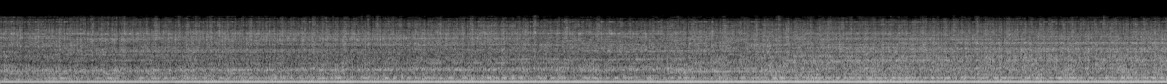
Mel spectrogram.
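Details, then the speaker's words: South Bend 9-inch lathe after Model B to quick-change gearbox conversion, gears oiled, running in gear: even, steady gear whir and low drone, no knocks or grinding; most noise from play in the unadjustable reversing gears, louder at higher speeds; normal running. "so they are noisier on the higher speeds, but now most of that actual noise is play in these reversing gears here. That's where most of that noise is coming from, because I can't adjust the gear mesh on these, but I can everything else."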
